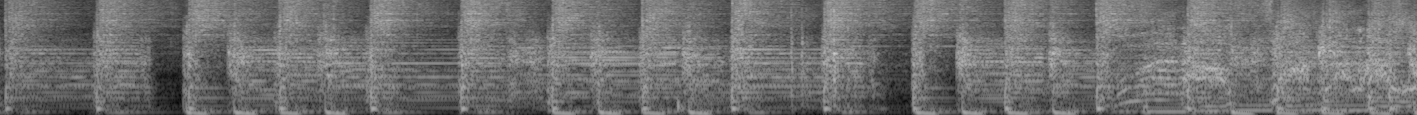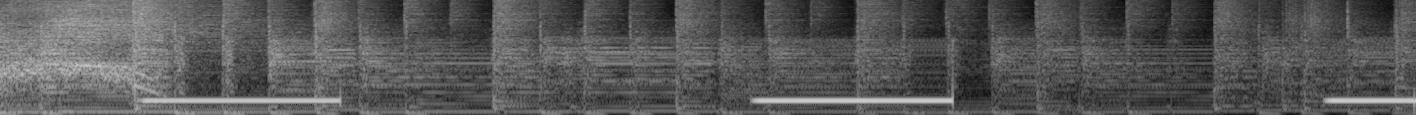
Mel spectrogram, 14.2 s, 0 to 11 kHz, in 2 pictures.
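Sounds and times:
loud rhythmic music with heavy drums: 0.0s - 14.1s
ringing tones of an outgoing telephone call: 7.8s - 8.8s, 10.9s - 11.9s, 13.8s - 14.1s.

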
